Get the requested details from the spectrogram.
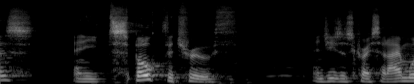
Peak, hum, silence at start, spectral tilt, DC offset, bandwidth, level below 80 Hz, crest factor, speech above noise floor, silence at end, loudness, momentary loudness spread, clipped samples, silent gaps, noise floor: -12 dBFS; none; 0 s; -2.5 dB/octave; under 0.1%; over 20 kHz; -78 dBFS; 22 dB; 34 dB; 0 s; -32 LUFS; 20 LU; under 0.1%; none; -67 dBFS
